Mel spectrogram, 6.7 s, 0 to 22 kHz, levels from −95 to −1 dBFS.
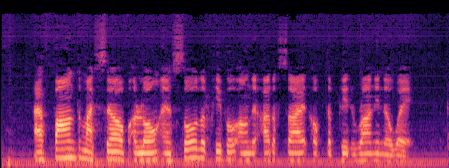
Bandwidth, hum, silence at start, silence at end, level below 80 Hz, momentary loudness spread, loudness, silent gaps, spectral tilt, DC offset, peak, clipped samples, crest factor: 16.5 kHz; 60 Hz at -35 dBFS; 0.05 s; 0.1 s; -40 dBFS; 11 LU; -18 LUFS; none; -6 dB/octave; under 0.1%; 0 dBFS; under 0.1%; 18 dB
